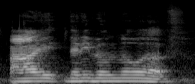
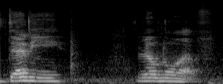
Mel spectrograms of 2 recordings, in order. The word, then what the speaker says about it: Denis Villeneuve: Denis Villeneuve. And I'm pronouncing that right. He's French-Canadian. It's not Dennis, it's Denis Villeneuve.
